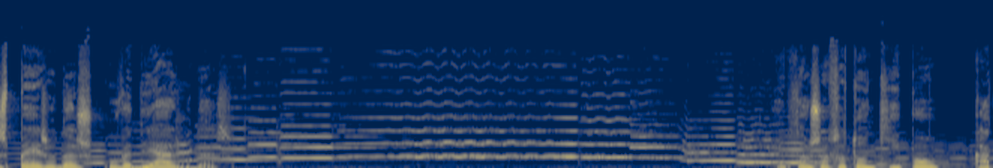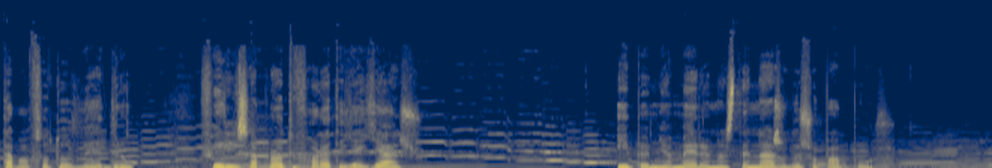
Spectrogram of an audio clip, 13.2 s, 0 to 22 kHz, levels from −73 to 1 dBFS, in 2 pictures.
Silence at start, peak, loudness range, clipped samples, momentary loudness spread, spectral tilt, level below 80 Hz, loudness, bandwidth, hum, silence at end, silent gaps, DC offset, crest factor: 0 s; -4 dBFS; 9 LU; under 0.1%; 16 LU; -4.5 dB/octave; -54 dBFS; -24 LUFS; 17 kHz; none; 0 s; none; under 0.1%; 20 dB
